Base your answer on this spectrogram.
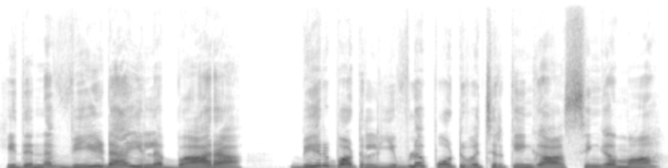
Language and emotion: Tamil, disgusted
